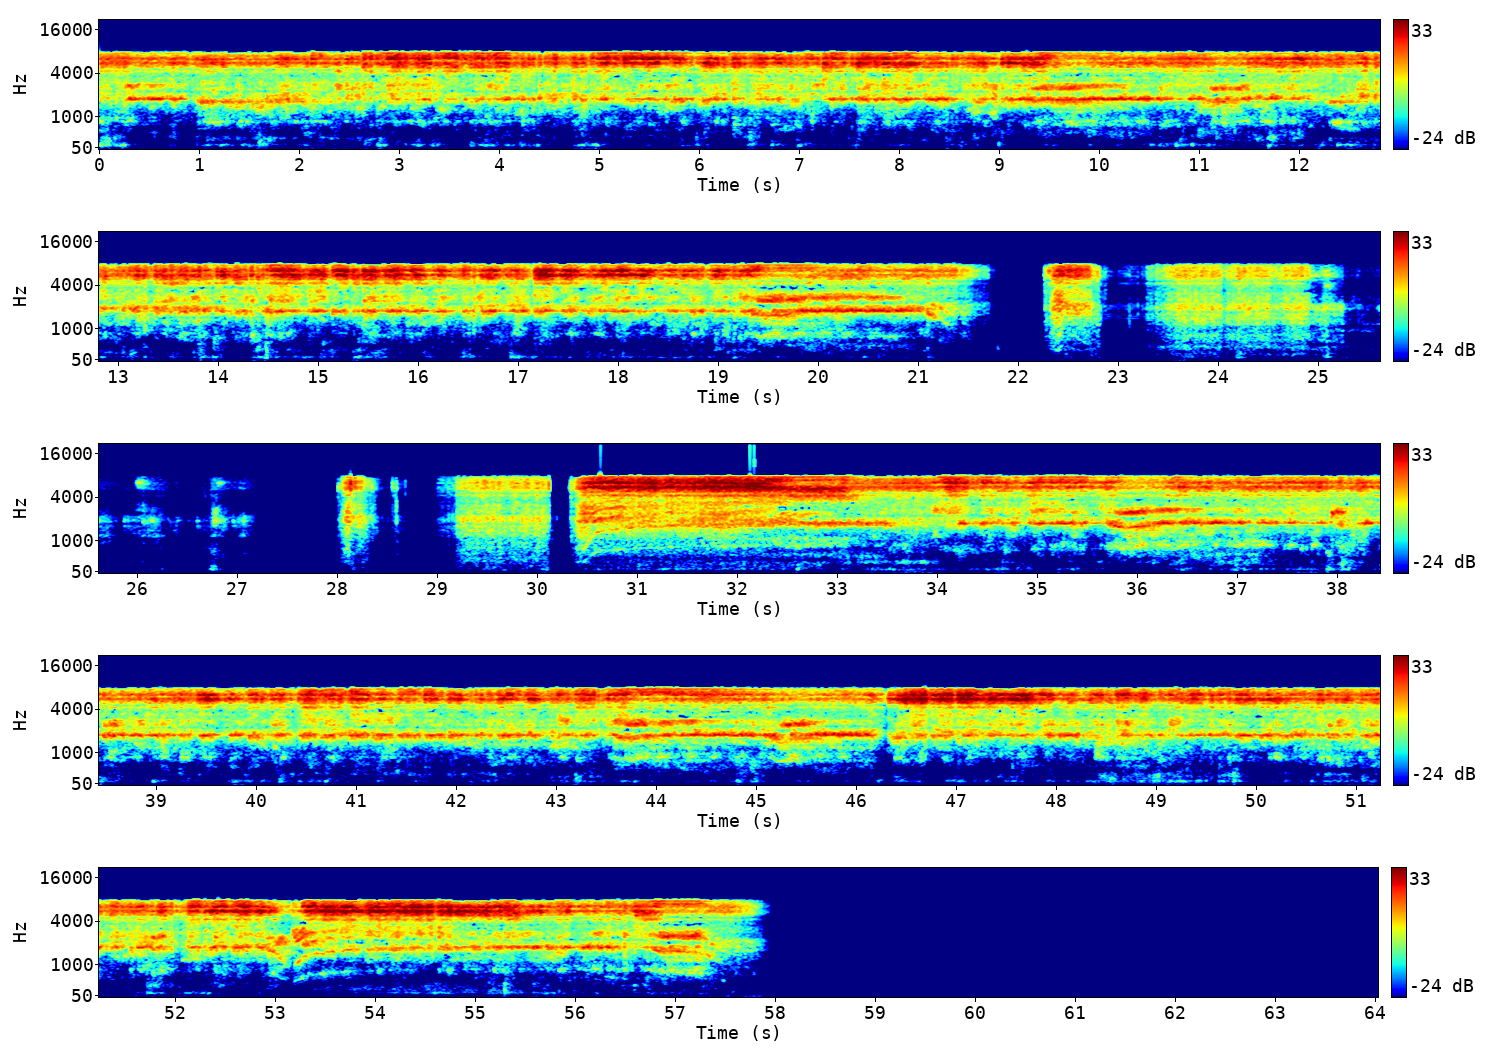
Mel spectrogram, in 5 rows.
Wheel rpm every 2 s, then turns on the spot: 230, 240, 230, 230, 230, 230, 230, 240, 240, 230, 150, 10, 20, 20, 10, 120, 220, 230, 230, 230, 230, 230, 230, 230, 230, 230, 200, 230, 180, 0, 0, 0.
22-30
